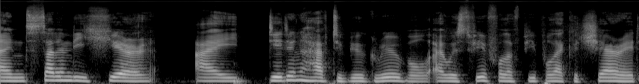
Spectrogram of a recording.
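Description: A woman with a French accent, very deep, low pitch, monotone, flat intonation, moderate pace, very clean recording and silent background. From Paris, France, of Vietnamese immigrant parents. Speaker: film director. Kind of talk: casual interview conversation. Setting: small temple in a rural valley.

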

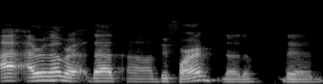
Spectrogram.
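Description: Against a quiet background, a man with a Brazilian accent talks at a fairly slow pace, his pitch varying in an ordinary way. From Sao Paulo countryside, Brazil. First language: Portuguese. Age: 20s. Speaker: scientist, language learner. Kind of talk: casual group chat. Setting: video call, breakout room.

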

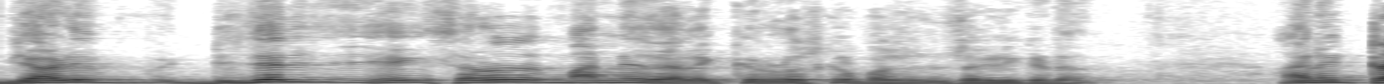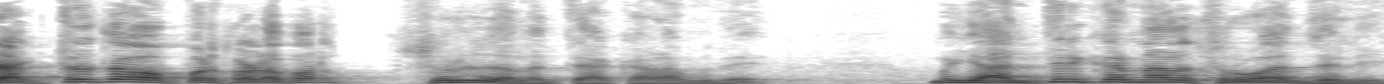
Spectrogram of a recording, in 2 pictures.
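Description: A man with a high pitch speaks in very wide pitch swings. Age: 70s. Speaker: agricultural scientist. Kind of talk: lecture. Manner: conversational, loosely structured.

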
